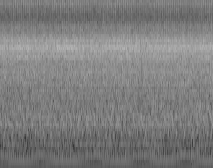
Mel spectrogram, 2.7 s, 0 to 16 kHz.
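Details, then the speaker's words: 2017 Hyundai Santa Fe 2.4 GDI, first start after engine work for valve-related misfiring: steady, even idle with smooth hum, no stumble or skipped beats; misfire fixed, normal idle. "there you go the problem solved no misfiring absolutely nothing it's done"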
